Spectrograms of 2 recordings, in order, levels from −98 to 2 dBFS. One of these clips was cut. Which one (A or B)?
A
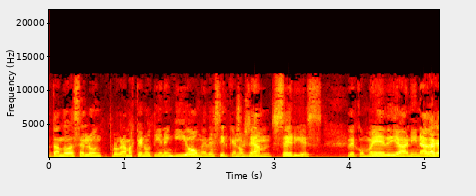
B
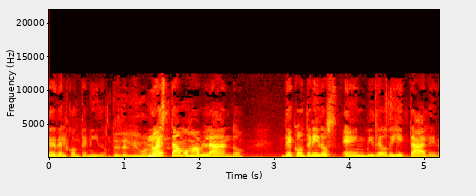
A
